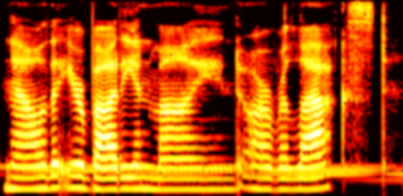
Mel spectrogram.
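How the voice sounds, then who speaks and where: A woman guiding a mindfulness meditation in a calm, soothing, measured way, leaving long pauses between phrases. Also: low-pitched, noisy background. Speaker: meditation guide. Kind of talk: guided mindfulness meditation narration.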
